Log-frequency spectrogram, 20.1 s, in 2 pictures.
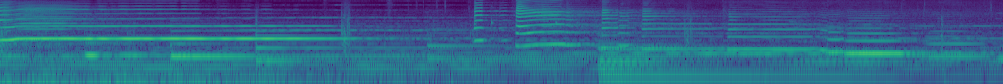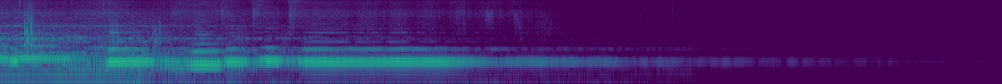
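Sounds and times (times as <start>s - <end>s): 
alto saxophone: 0.0s - 16.0s.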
